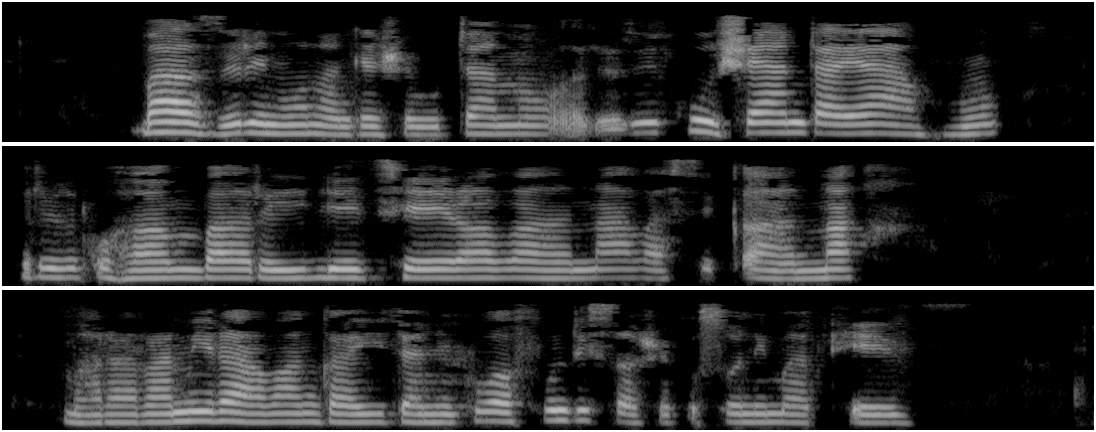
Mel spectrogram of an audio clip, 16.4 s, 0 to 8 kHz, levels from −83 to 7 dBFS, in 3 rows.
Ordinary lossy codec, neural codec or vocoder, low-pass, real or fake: MP3, 24 kbps; codec, 16 kHz, 2 kbps, X-Codec, WavLM features, trained on Multilingual LibriSpeech; 7.2 kHz; fake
